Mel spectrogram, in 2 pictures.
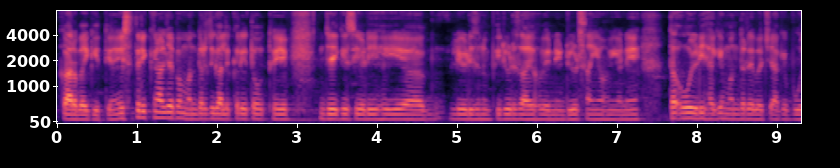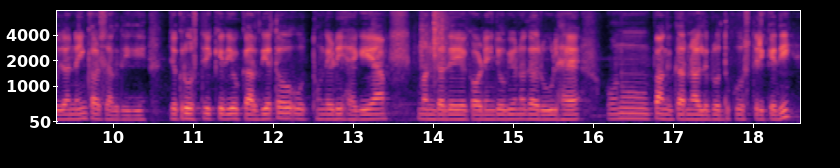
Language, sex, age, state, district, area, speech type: Punjabi, male, 30-45, Punjab, Patiala, urban, spontaneous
